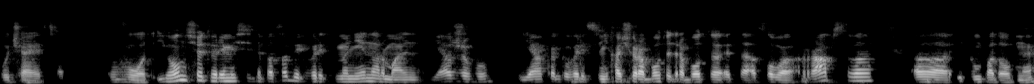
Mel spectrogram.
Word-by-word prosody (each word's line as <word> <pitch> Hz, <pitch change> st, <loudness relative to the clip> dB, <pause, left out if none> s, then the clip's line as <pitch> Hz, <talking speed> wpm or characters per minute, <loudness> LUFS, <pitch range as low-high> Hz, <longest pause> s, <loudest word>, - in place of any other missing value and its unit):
получается, 95 Hz, -3 st, -6 dB, 0.4 s
вот. 110 Hz, -4 st, -2 dB
И 125 Hz, -, -9 dB
он 185 Hz, +8 st, +6 dB
всё 195 Hz, -, -1 dB
это 170 Hz, -4 st, +1 dB
время 155 Hz, 0 st, +3 dB
сидит 150 Hz, -2 st, -15 dB
на -, -, -8 dB
пособии 165 Hz, +4 st, -2 dB
и -, -, -18 dB
говорит: 140 Hz, 0 st, -4 dB
"Мне 130 Hz, +2 st, -1 dB
нормально, 110 Hz, -6 st, -1 dB
я 145 Hz, -, -3 dB
живу. 130 Hz, -1 st, -7 dB, 0.3 s
Я, 120 Hz, +3 st, -1 dB
как 125 Hz, -, -5 dB
говорится, 125 Hz, +1 st, -3 dB
не 125 Hz, -, -3 dB
хочу 130 Hz, 0 st, +3 dB
работать. 130 Hz, +4 st, +3 dB
Работа- 120 Hz, 0 st, +2 dB
это 115 Hz, -, -2 dB
от -, -, -2 dB
слова 110 Hz, -4 st, +2 dB
рабство, 175 Hz, 0 st, +2 dB, 0.4 s
а, 115 Hz, -3 st, +5 dB
и -, -, -8 dB
тому 120 Hz, 0 st, -7 dB
подобное". 100 Hz, -1 st, -1 dB
125 Hz, 180 wpm, -24 LUFS, 110-140 Hz, 0.4 s, он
